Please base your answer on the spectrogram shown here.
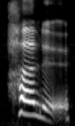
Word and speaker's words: Halu: Alright, so I listened to how this guy pronounces the name, and it's Halu, Halu.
